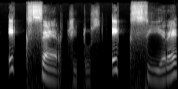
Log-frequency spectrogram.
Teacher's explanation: L'X suona CS ma si legge GS sonora nel gruppo iniziale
